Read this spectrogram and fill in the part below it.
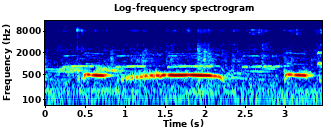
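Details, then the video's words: Barbary dove call played as a lure for zebra doves: a short low coo, then a long, smooth, drawn-out purring coo, and another short coo starting at the end. "SUARA BURUNG PUTER BUAT PANCINGAN BURUNG PERKUTUT"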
